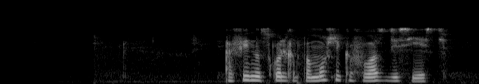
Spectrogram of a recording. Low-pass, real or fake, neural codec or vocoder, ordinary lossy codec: 5.4 kHz; real; none; AAC, 48 kbps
